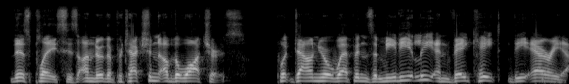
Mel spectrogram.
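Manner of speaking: shrill, screeching, metallic, mechanical drone robot voice. Game master voices a drone, screeching metallic voice. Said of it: "a metallic voice just screeches out of one of the drones".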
